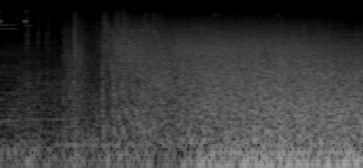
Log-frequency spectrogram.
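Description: Heavy gunfire roars in a loud burst.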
